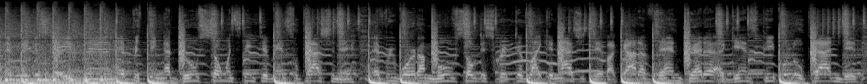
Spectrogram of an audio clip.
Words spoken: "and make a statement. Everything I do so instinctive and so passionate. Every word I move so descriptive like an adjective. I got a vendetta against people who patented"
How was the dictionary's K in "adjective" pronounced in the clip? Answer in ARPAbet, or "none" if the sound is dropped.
none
